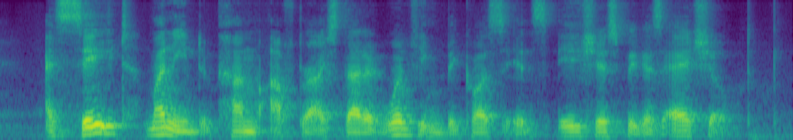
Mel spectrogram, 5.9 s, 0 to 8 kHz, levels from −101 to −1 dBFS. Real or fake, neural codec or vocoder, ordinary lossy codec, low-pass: fake; codec, 16 kHz, 0.5 kbps, FunCodec, trained on LibriTTS, 25 frames a second; none; none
